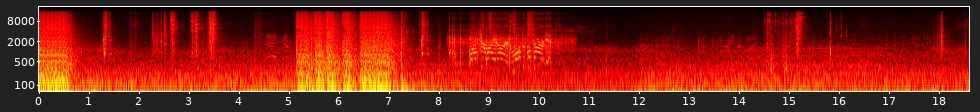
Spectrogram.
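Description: Metal clicks and clacks as a rifle is reloaded.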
